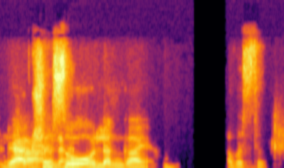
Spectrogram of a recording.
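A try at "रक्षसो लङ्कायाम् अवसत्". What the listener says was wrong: It should be the first kakara. It's not lankha, it is lankayam. So Rakshaso Lankaya Avasat.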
